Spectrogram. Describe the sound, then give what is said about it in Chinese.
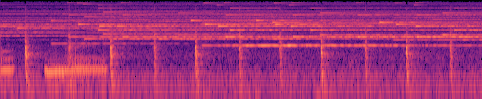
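A clock ticks steadily, about twice per second, each tick a sharp, crisp click. Soft sustained high tones hang underneath, with a brief low hum early on. “滴答滴答滴答滴答滴答滴答滴答，时间滴滴答答的过去了。”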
